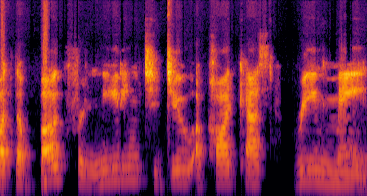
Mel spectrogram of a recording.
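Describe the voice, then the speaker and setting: With a bright, sharp tone, a woman talks. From Canada, Windsor, Ontario. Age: 60s. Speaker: podcast host. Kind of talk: casual monologue. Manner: chatty.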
